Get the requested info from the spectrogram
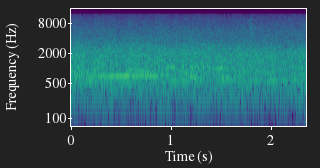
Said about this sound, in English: Clap again, clap again.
